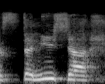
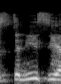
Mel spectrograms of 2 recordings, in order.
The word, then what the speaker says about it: Stanicia: And I learned something new today because I always call her Stanisha instead of Stanicia, and I always thought Twyla was saying it wrong.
